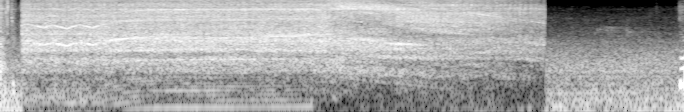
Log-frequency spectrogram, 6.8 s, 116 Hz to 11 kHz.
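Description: A power saw cuts along the metal panel edge of a mini electric street bike, an RSF650, with a loud, steady grinding whine for about five seconds that stops abruptly, followed by a quieter lower hum.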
